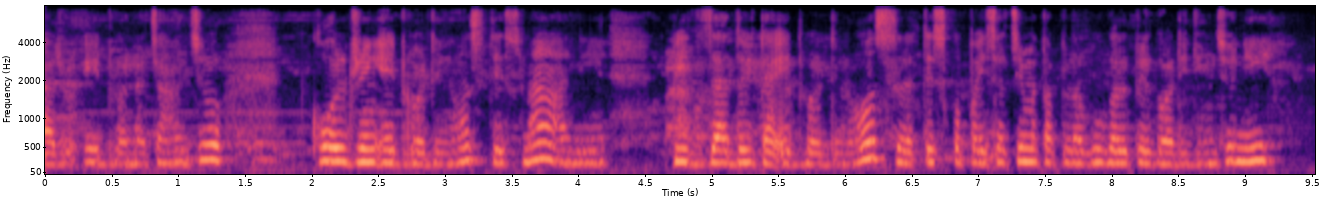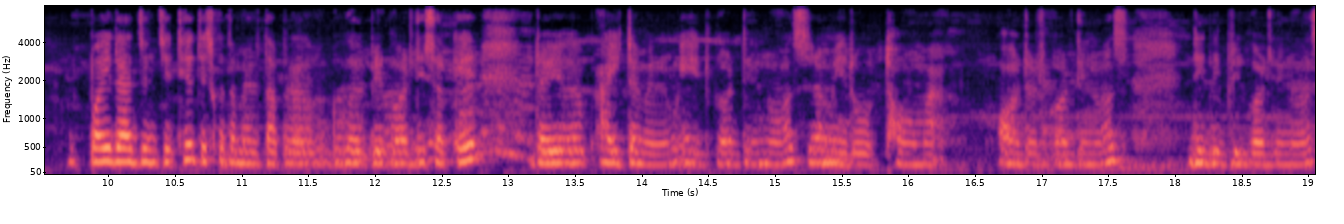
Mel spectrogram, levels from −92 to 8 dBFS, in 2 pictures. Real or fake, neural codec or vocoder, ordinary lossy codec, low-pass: fake; vocoder, 24 kHz, 100 mel bands, Vocos; none; 7.2 kHz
